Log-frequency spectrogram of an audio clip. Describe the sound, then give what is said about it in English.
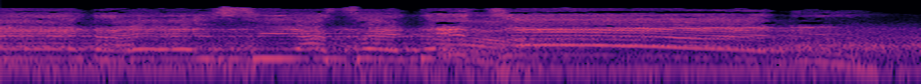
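Thousands of ANC supporters cheer at an election rally in a Soweto stadium, a dense, sustained roar of yells, bellows and rising whoops that stays loud from start to finish. “On Saturday, it held an election rally at a Soweto stadium. Thousands of supporters cheered.”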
